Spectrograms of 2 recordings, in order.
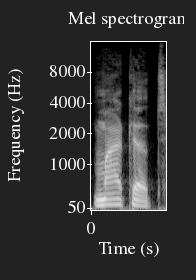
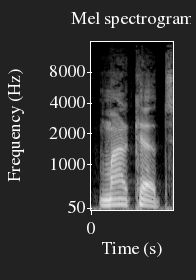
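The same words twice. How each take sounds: The two takes are said the same way.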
